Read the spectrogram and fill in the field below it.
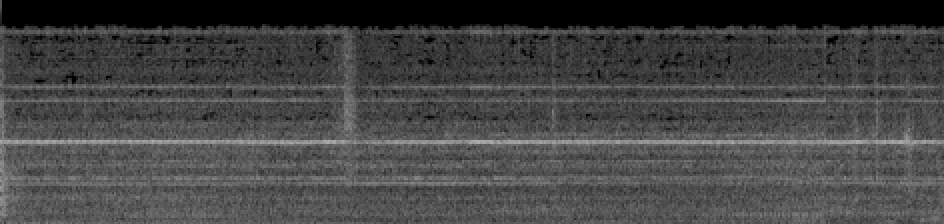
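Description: A fuel pump hums steadily.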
